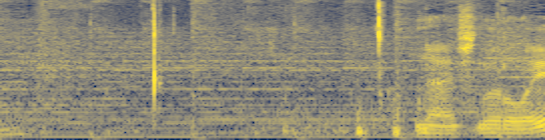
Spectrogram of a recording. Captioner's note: fishing line pops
